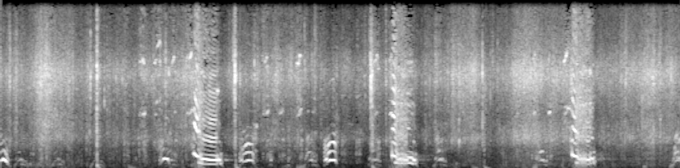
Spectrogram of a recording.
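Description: Hunting dog barking and yelping in about five short, high calls spread unevenly, baying at a paca holed up in its burrow.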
